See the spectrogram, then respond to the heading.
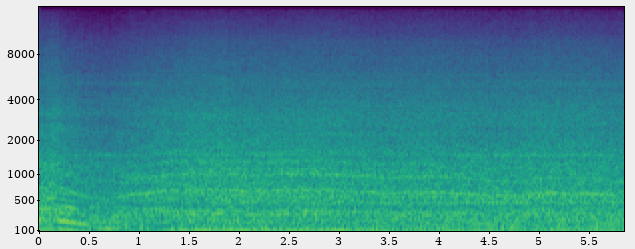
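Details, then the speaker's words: Suzuki Jimny Katana with ignition points (platina): petrol engine revs but stumbles and hesitates instead of pulling smoothly; the points were found worn and are to be replaced. "Ini suaranya kayak tersendat, bro."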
